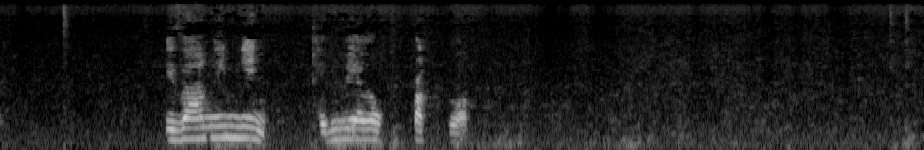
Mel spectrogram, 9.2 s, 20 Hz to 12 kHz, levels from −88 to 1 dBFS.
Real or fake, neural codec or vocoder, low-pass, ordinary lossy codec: fake; vocoder, 44.1 kHz, 128 mel bands every 512 samples, BigVGAN v2; 10.8 kHz; MP3, 48 kbps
